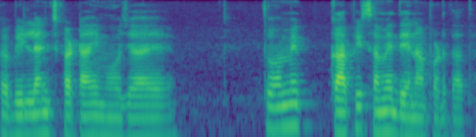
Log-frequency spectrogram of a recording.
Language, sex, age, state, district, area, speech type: Hindi, male, 30-45, Uttar Pradesh, Ghazipur, urban, spontaneous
